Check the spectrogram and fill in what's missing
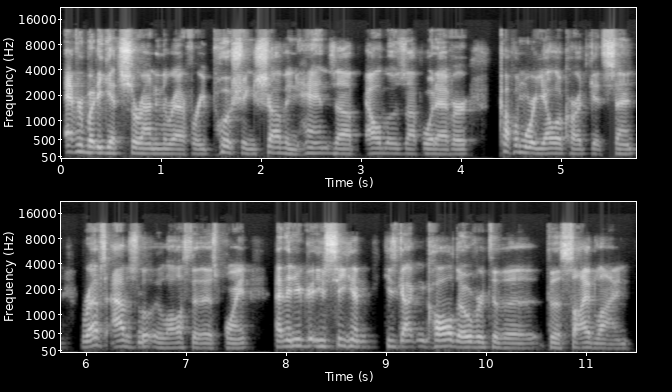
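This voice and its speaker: A man co-hosting a casual soccer podcast, with a mid-range voice. He tells stories with animated energy, and his voice climbs as the excitement builds. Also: fast, few pauses. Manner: animated storytelling, climbing pitch when excited. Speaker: podcast co-host.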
